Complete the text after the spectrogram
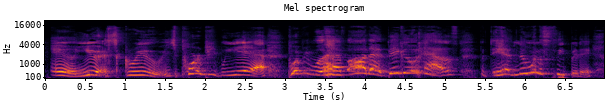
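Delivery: high, loud, stretched-out mimicry; exaggerated indignant mockery; mocking righteous scolding. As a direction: scold the rich like a righteous critic. Mimics poor-but-happy argument.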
